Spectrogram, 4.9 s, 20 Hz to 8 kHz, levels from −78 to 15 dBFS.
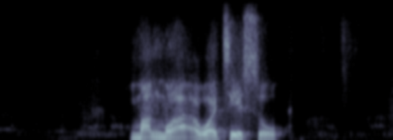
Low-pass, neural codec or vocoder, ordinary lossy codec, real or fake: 7.2 kHz; codec, 16 kHz, 1.1 kbps, Voila-Tokenizer; Opus, 16 kbps; fake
